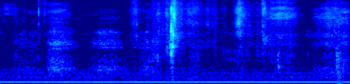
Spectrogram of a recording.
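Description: Soft nasal breathing, a few short breaths a second or so apart, over a steady low electrical hum.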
